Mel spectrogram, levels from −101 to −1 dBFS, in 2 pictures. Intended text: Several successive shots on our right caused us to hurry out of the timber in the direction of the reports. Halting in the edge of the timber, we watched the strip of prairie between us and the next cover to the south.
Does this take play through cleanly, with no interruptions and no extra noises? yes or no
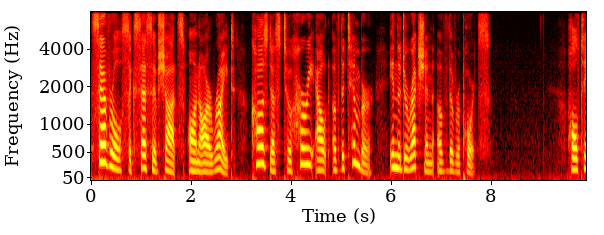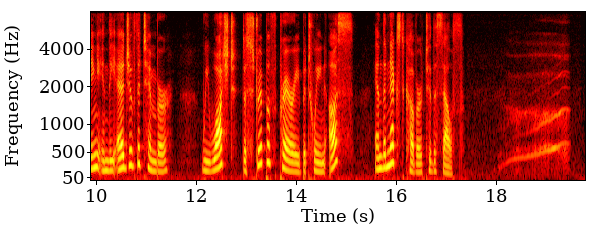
no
